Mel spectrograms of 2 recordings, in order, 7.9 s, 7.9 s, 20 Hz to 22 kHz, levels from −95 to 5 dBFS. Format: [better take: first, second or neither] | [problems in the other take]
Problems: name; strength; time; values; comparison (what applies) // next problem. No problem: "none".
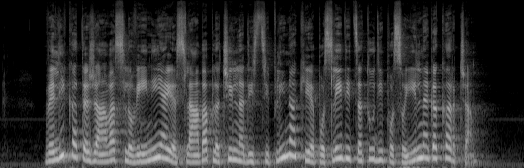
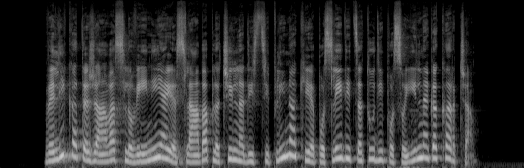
first | noise reduction (neural mask model DeepFilterNet 3)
